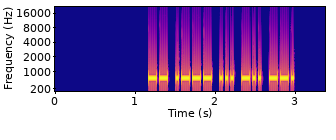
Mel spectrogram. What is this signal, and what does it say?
Morse code, heard as a keyed tone, about 36 wpm, 700 Hz. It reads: MJSDG
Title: Code Groups - 5 Letters - 35wpm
